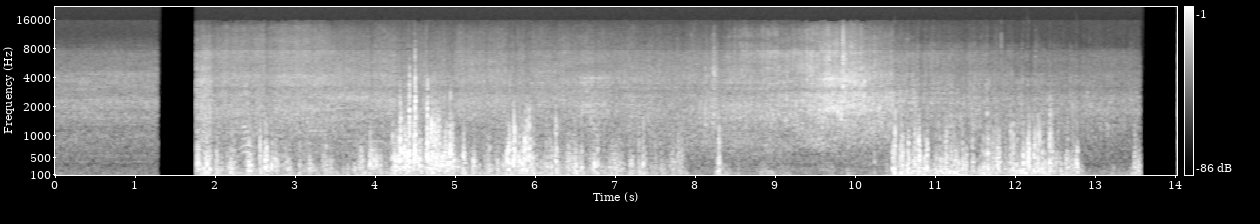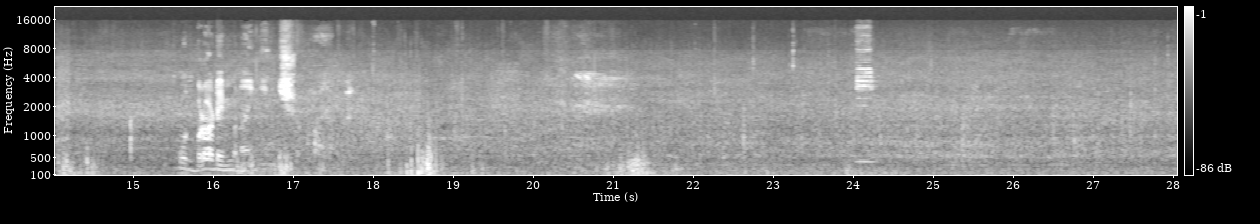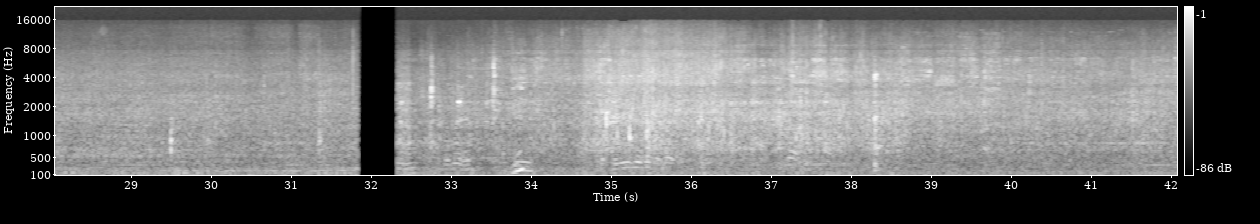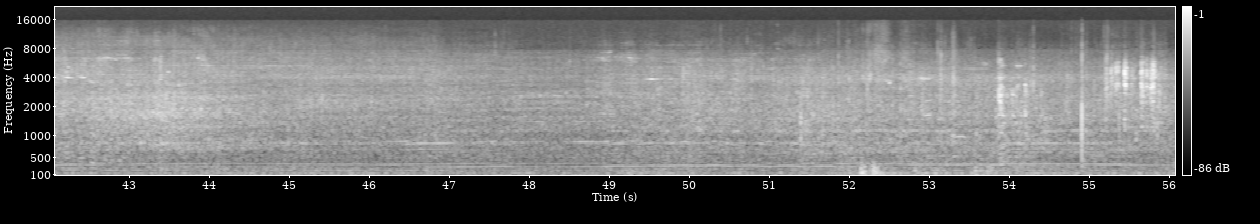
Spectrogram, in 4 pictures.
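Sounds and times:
vehicle driving on unpaved road: 0:00.0 - 0:56.0
constant rushing noise: 0:32.4 - 0:56.0.

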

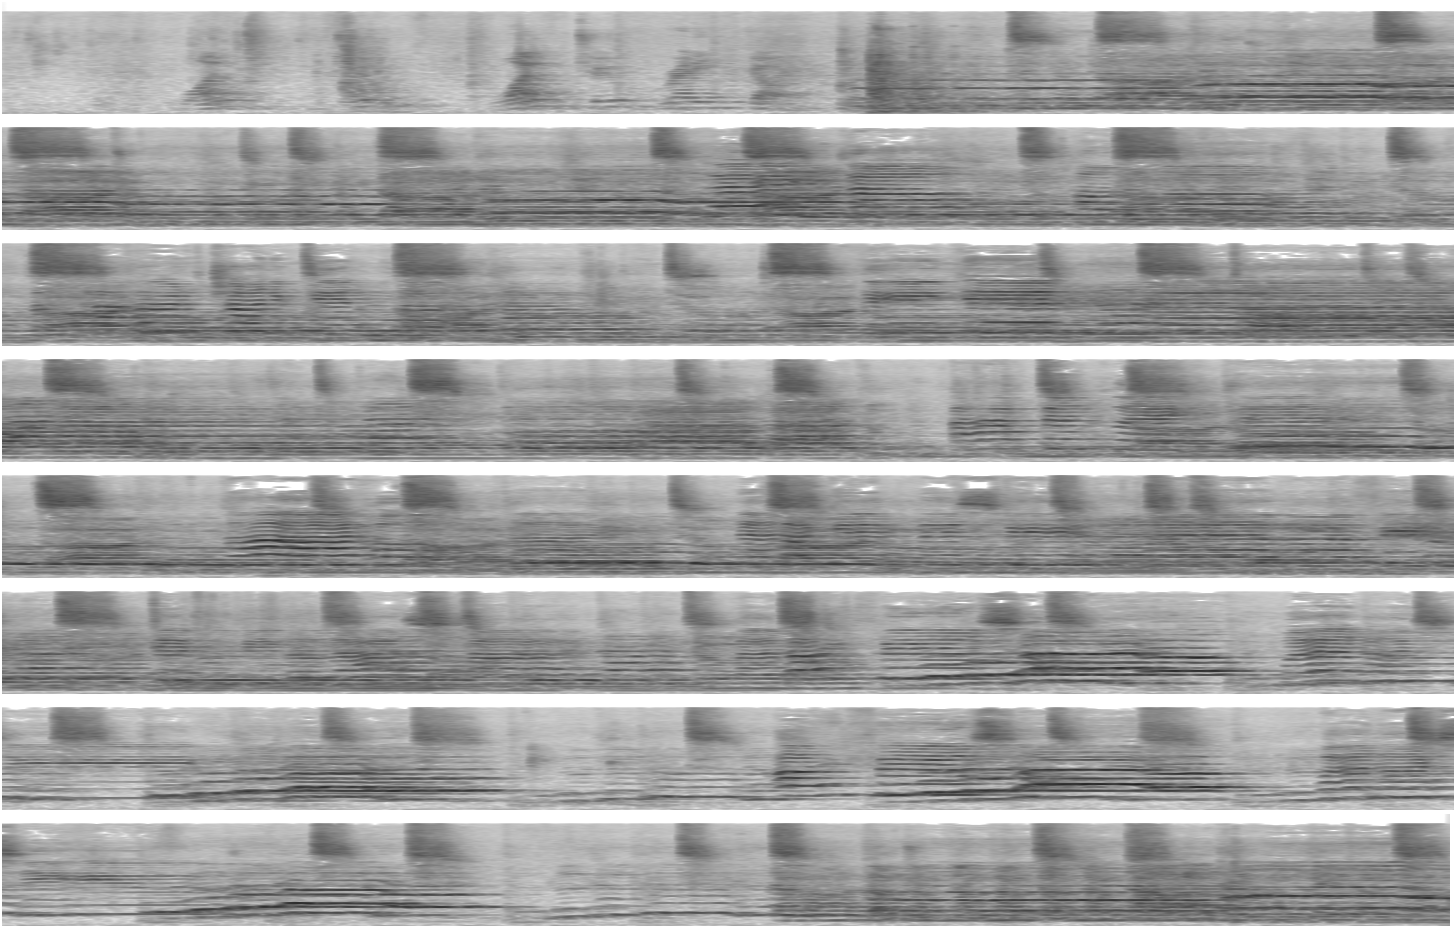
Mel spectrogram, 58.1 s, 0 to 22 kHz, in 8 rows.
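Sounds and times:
a cappella ensemble singing: 0:03.7 - 0:58.0.

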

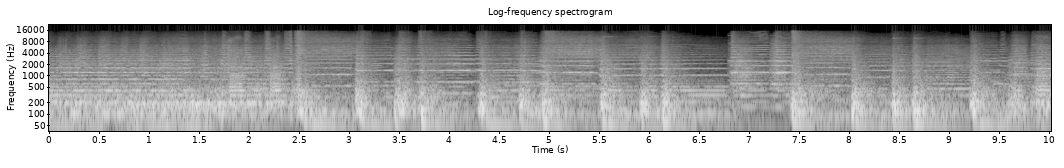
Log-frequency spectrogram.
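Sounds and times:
brass band sustained chords: 0:00.0 - 0:10.0.

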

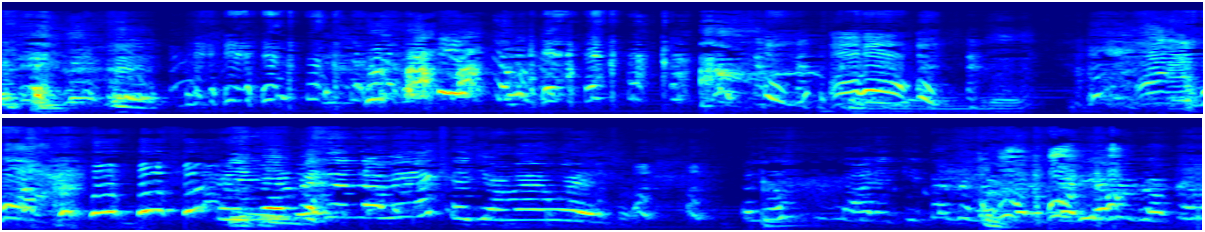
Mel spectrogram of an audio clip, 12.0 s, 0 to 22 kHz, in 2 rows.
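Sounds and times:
woman laughing: 0:00.0 - 0:02.9, 0:05.4 - 0:07.7, 0:08.9 - 0:12.0
baby laughing: 0:00.0 - 0:04.8, 0:05.5 - 0:06.9, 0:10.9 - 0:11.8.

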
